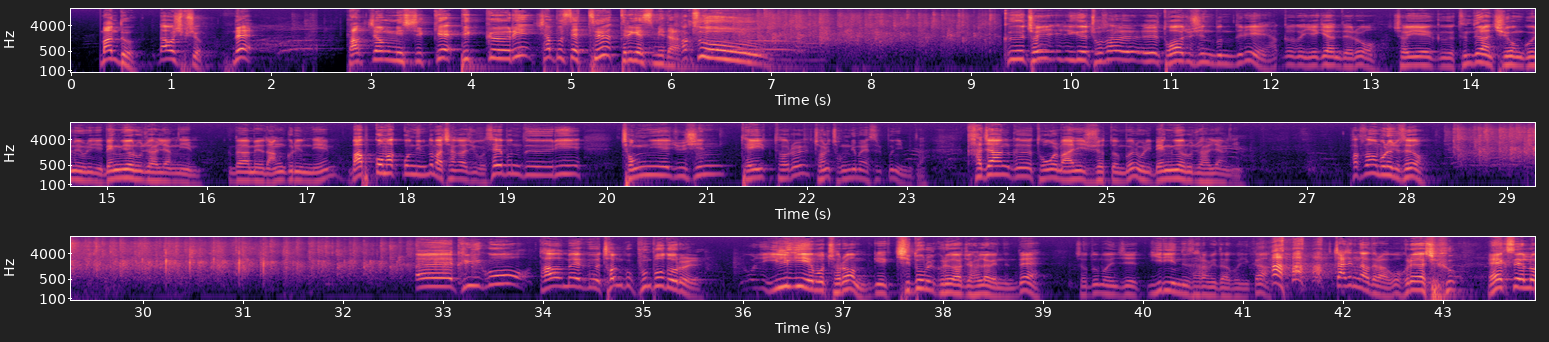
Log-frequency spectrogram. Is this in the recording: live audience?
yes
